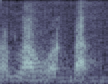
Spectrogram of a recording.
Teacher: الشيء الواقع هو إبدال الهمزة واو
